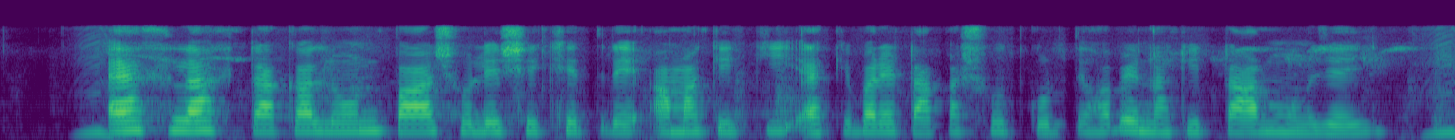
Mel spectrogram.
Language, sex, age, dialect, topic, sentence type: Bengali, female, 18-24, Northern/Varendri, banking, question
